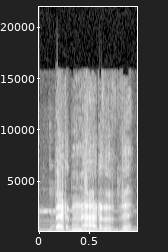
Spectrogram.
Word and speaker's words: Bernard: Bernard, como Bernardo, sin la O, Pivot.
